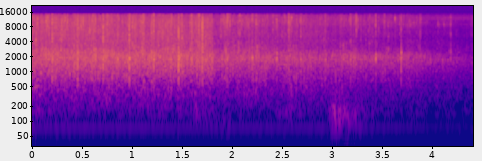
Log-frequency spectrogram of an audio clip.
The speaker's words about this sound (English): A big round of applause for Gene. Thank you.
